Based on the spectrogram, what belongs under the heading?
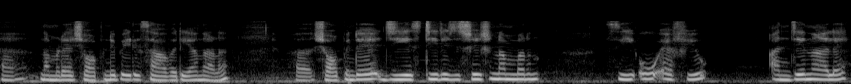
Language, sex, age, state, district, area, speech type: Malayalam, female, 45-60, Kerala, Palakkad, rural, spontaneous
